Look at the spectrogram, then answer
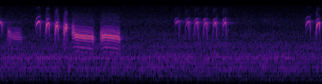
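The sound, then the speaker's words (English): A chickadee's alarm call, warning flockmates of approaching danger: quick high chips followed by harsh, buzzy 'dee' notes, then further bursts of rapid chips, fairly loud against a quiet background with no voices. “They'll make alarm calls to warn their flockmates of any approaching danger.”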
